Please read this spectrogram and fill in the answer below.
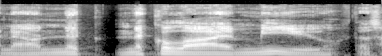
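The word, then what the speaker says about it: Nikolay Miu: the guy on the stand right now ni Nikolai Miu that's how you say it and M went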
